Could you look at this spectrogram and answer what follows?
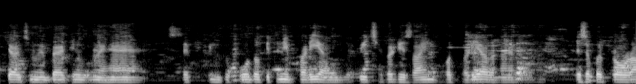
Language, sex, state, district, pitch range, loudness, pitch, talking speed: Hindi, male, Uttar Pradesh, Jyotiba Phule Nagar, 110-115 Hz, -17 LUFS, 115 Hz, 190 wpm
